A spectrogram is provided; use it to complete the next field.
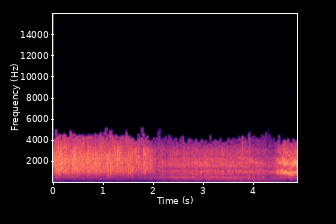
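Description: Car tires skid with a loud, sustained screech of brakes lasting several seconds, the harsh grinding squeal sharpening into a higher shriek right at the end; no voices.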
